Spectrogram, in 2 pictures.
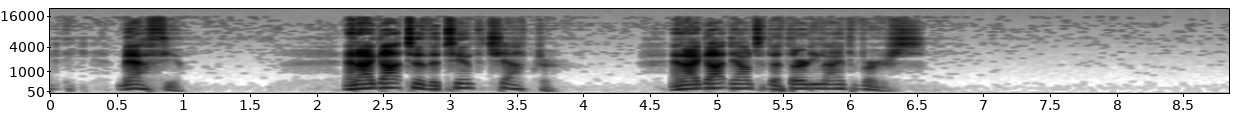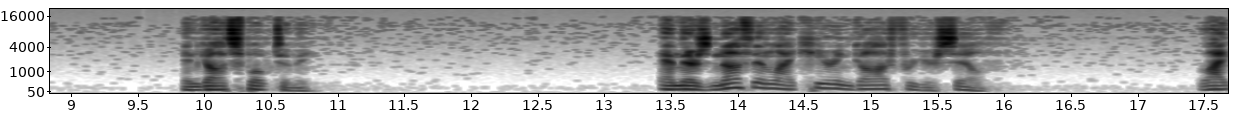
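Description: A man talks with animation into a microphone, heard through loudspeakers, with pauses between phrases.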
